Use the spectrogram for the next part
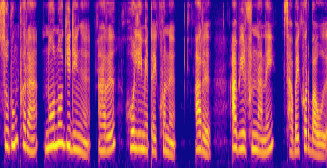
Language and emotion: Bodo, neutral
